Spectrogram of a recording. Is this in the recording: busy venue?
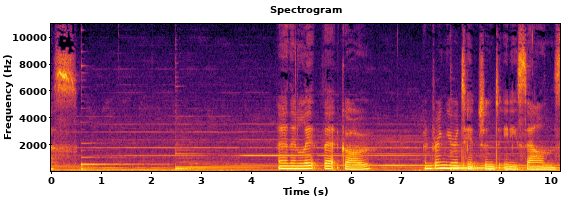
no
